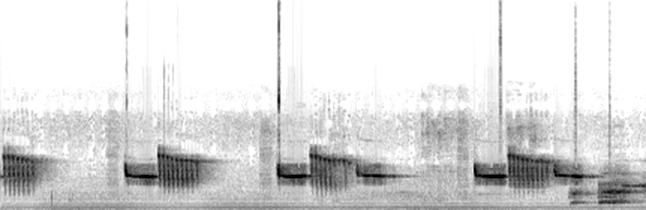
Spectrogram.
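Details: A red-headed prinia sings a crystal-clear master song of bright, high phrases, pure whistled notes running into buzzy trills about every one to two seconds, over a steady low electrical hum.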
